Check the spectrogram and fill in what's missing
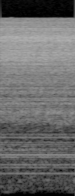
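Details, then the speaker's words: Suction machine in a simulation lab running with loud constant hum and hiss, thumb occluding the tubing to build vacuum before tracheostomy suctioning on a mannequin; simulated, suction machine running. "so my suction tubing if I put my thumb on it you see how pressure will build up slowly so when you go to section on these mannequins you have to give it hold pressure for a little while to give it time to build up some suction"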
